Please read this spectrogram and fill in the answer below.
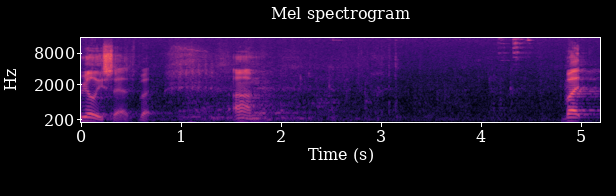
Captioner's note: audience laughing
